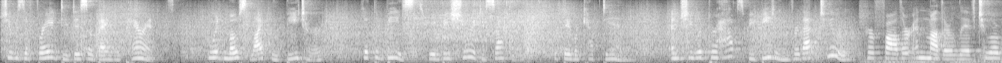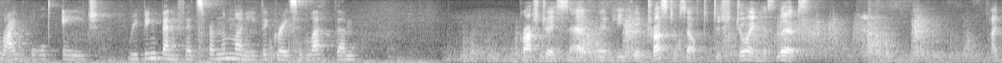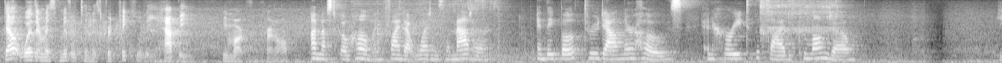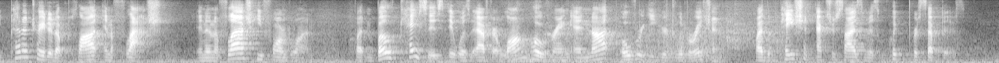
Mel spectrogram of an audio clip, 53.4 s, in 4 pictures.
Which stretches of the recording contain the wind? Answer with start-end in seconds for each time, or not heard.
0.0-53.3.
